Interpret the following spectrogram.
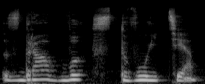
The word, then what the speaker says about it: здравствуйте: people, I don't pronounce one of them. So it happens in other words too, like чувство.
